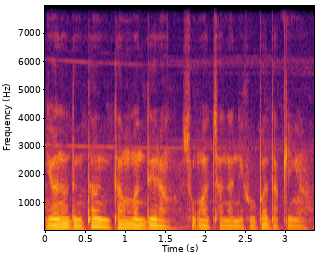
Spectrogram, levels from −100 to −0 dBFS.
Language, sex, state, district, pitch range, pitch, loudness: Garo, male, Meghalaya, South Garo Hills, 90-105 Hz, 100 Hz, -18 LUFS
